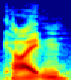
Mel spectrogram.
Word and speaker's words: chitin: Not chitin, chitin. I've been saying it wrong all these years.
